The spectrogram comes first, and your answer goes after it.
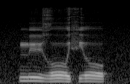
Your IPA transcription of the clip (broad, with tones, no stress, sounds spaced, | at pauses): m yː˥˧ ɣ oː˥˧ fʲ oː˥˧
